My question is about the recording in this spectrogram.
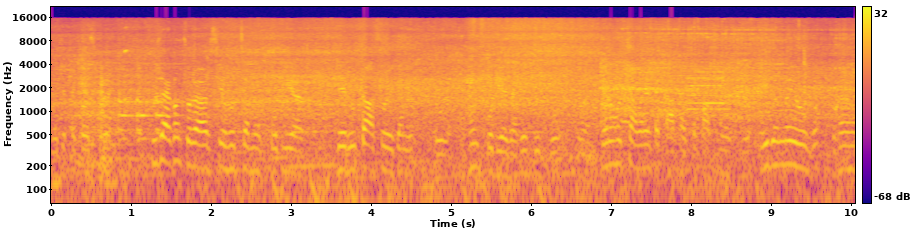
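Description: A man talking, with a steady wash of road traffic noise behind his voice.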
